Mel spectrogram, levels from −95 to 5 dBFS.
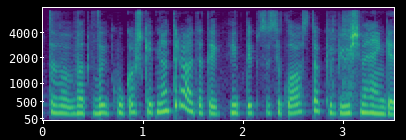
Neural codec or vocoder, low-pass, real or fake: none; 7.2 kHz; real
